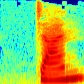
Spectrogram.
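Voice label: "zhan" Mandarin, second tone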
